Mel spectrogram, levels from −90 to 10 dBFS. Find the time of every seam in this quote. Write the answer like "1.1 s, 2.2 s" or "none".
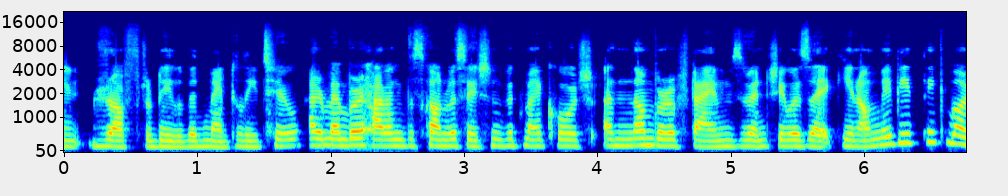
1.8 s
